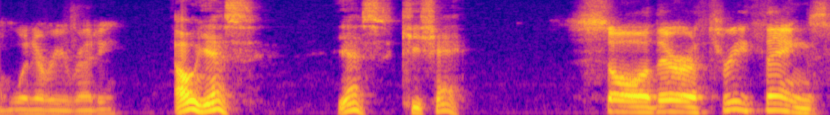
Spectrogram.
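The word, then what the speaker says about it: K'iche': So there's the accent is on the last letter. Okay. A department in the Western Highlands of Guatemala, but it also refers to the Quiche people, an indigenous Mayan ethnic group, and the Quiche language. And in that case, it's spelled differently. It's K apostrophe ICHE with the accent on the end there.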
